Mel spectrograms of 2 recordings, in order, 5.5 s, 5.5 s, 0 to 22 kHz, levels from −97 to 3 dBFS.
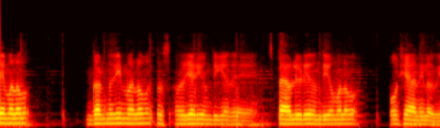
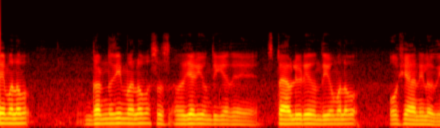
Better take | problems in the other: second | noise reduction (neural mask model RNNoise)

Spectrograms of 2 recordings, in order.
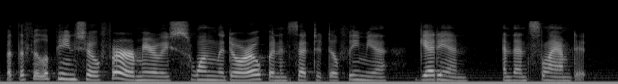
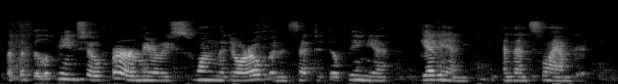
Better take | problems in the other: first | noise reduction (classical method WPE with log-MMSE)

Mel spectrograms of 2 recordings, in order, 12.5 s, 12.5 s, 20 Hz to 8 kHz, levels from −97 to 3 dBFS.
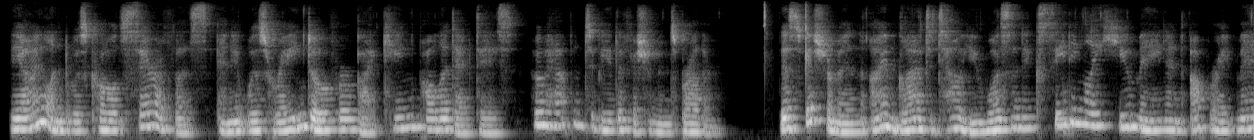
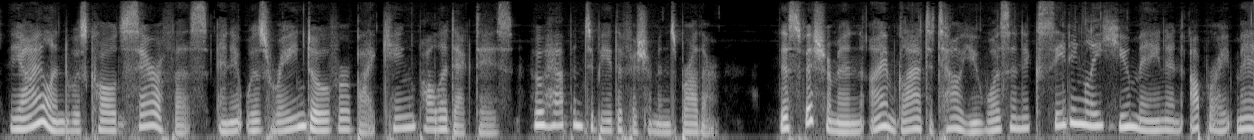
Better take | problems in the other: second | noise reduction (neural mask model DeepFilterNet 3)

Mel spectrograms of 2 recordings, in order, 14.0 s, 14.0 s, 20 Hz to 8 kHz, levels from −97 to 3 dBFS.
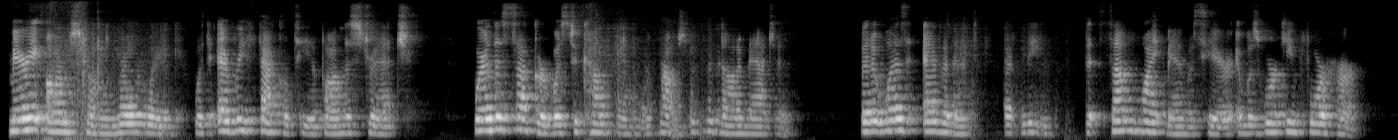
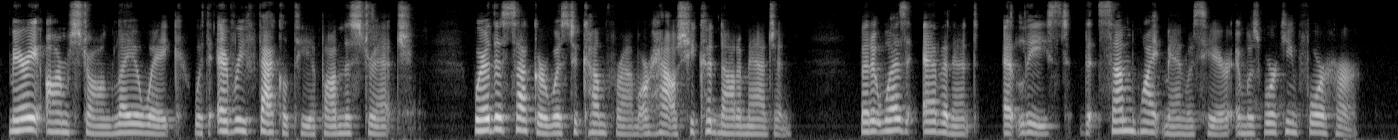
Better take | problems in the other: second | noise reduction (neural mask model DeepFilterNet 3)

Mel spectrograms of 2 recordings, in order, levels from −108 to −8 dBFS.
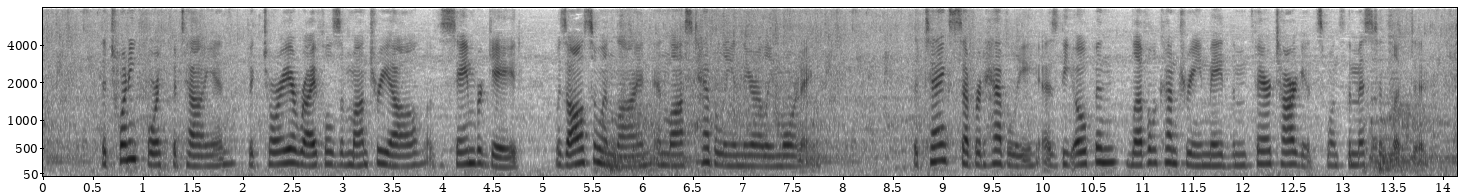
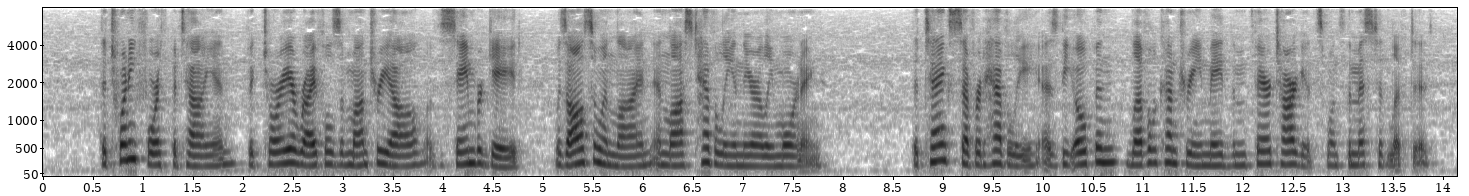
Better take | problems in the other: second | background sound (Toilet flush); 15 dB below the speech

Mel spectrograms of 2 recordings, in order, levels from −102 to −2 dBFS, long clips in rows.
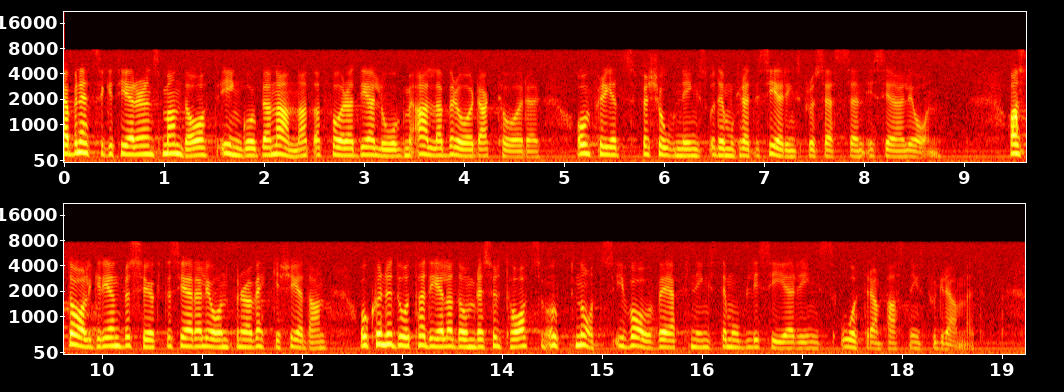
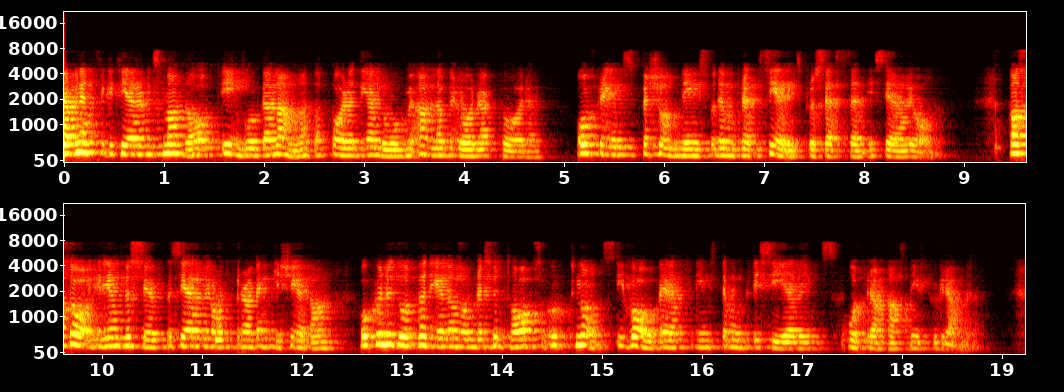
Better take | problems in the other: first | noise reduction (neural mask model DeepFilterNet 3)

